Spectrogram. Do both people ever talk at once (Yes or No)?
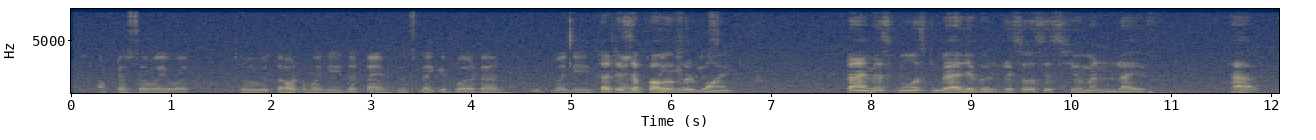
Yes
